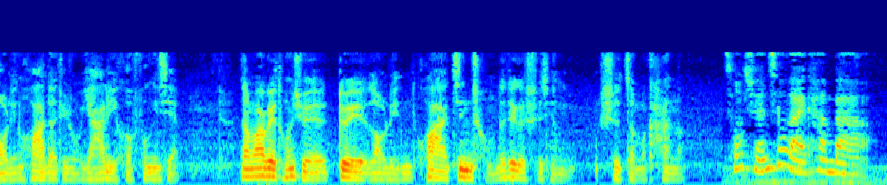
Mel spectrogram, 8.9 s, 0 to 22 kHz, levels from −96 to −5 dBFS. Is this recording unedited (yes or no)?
no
